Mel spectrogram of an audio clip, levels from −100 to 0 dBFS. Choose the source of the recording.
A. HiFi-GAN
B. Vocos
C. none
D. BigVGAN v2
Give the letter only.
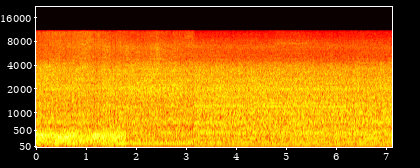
B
